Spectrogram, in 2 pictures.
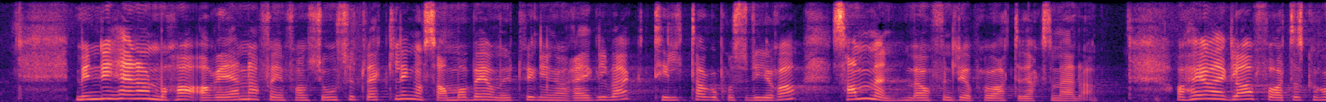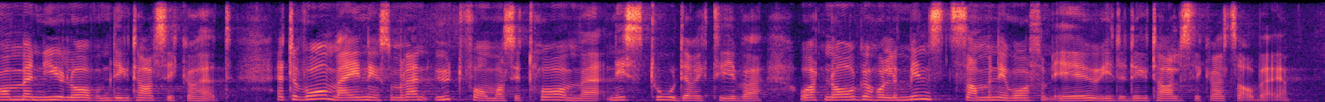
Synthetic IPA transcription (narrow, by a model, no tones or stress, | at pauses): mʏnd̪ɪɦeːt̪ənəmɔɦɑːʔɑʁeːnɑfɔʁɪnfɔʁmɑʃuːnsʉːt̪ʰʋɛklɪŋɔsɑmːɑʁbæɪɔmʉːt̪ʰʋɪklɪŋɑɾeːɡəlʋæʁkt̪ʰɪlt̪ʰɑːkɔpʰʁʊsəd̪yːʁəsɑmːənmɛɔfənt̪lɪɔpʰʁɪʋɑːt̪əʋɪʁksɔmheːd̪ə̰ʁ | ɔɦœʏʁæɡlɑːfɔʁɑt̪̚d̪ɛskɑlkʰɔmːəɛnnyːloːʋɔmd̪ɪɡɪt̪ʰɑːlsɪkːəɾhḛːt̪ɛt̪ːəʋoːʁmæɪnɪŋsɔmɔd̪ɛnʉːt̪fɔʁmɑsɪt̪ʰʁoːmːɛnɪst̪ʰuːd̪ɪʁɛk̚t̪ʰiːʋəɔɑt̪nɔɾɡəɦɔlːəmɪnst̪sɑmːənɪʋoːsɔmʔeːʉːɪd̪ɛd̪ɪɡɪt̪ʰɑːləsɪkːəʁheːt̪sɑ̰ʁbæ̰ɪə̰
